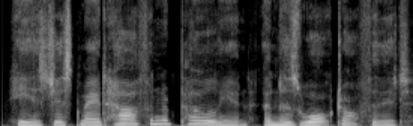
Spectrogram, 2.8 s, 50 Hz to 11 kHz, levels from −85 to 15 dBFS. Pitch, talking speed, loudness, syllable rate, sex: 230 Hz, 285 wpm, -17 LUFS, 6.2 syllables/s, female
